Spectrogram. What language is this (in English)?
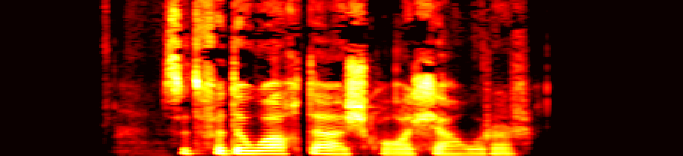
Adyghe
